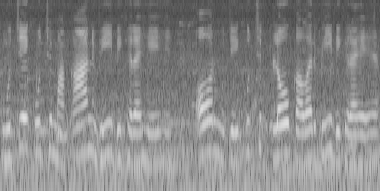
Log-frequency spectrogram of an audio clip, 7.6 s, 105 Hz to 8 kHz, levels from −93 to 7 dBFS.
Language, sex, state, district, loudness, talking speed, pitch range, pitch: Hindi, female, Madhya Pradesh, Dhar, -17 LUFS, 125 wpm, 200-240 Hz, 215 Hz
